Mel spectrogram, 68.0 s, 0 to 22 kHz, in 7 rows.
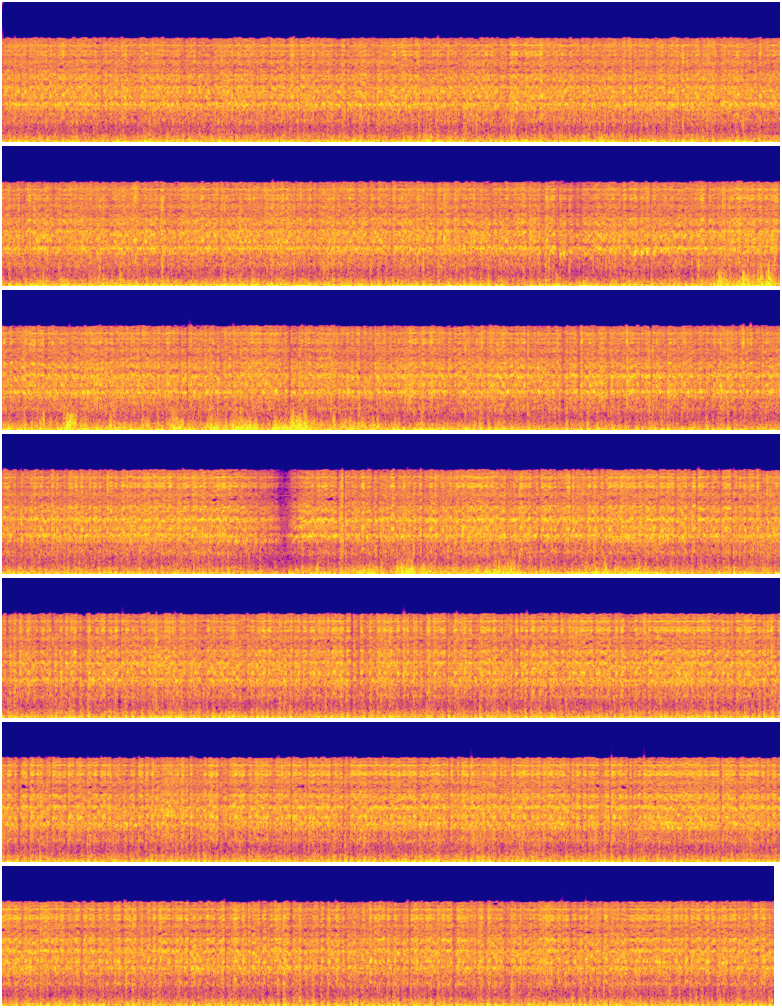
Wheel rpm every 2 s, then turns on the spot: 160, 160, 160, 160, 170, 160, 160, 160, 130, 150, 160, 160, 160, 160, 160, 150, 90, 160, 170, 160, 160, 170, 160, 170, 160, 160, 160, 160, 160, 160, 160, 160, 160, 160.
none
